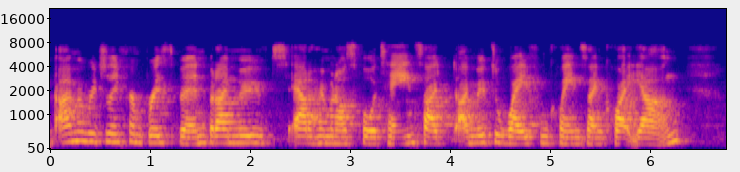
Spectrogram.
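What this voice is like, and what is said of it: Australian accent. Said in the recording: “I think you're in Australia. I can hear the accent.”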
